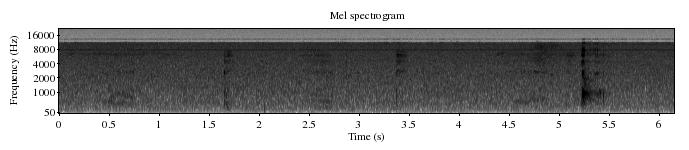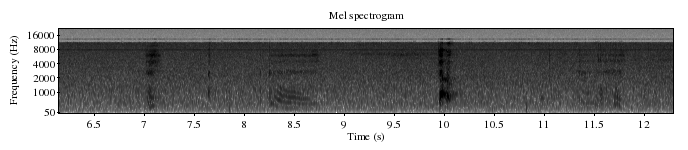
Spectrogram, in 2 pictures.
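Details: Baby girl at 2:30 a.m. after a feeding, looking up at her father: short, abrupt, irregular hiccups, some louder, with soft baby vocal sounds between; hiccups.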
